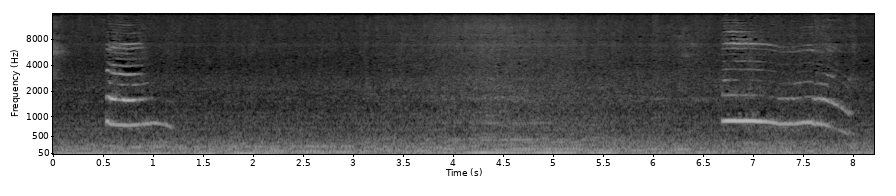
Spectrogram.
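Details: Female cat in heat mate calling: one short meow near the start, then a long quiet stretch with faint low background sound, then a louder drawn-out meow that dips down at its end.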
